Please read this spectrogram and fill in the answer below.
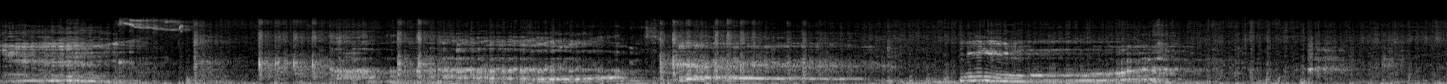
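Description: A man yelling and wailing in fright as he rides down a tall tube slide, his voice rising and falling in long cries, with a few sharp knocks from the camera bumping along the way.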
